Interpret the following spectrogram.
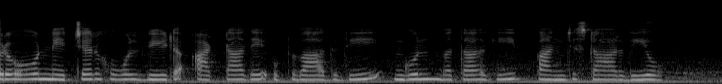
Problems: none marked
